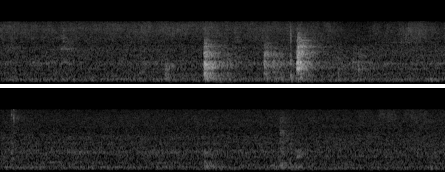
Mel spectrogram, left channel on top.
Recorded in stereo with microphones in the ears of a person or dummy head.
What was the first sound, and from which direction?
Only background noise.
